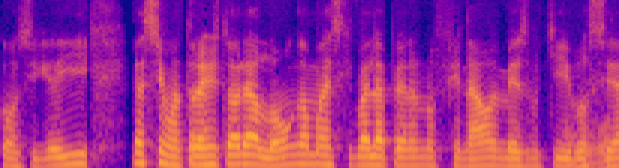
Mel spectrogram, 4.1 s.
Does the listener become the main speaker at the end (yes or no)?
no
